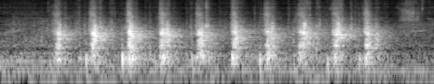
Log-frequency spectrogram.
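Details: A pet dog, dreaming while asleep, gives a run of soft, muffled yips in short, evenly spaced bursts, about three each second, with faint thumps between them and no other clear sounds.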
